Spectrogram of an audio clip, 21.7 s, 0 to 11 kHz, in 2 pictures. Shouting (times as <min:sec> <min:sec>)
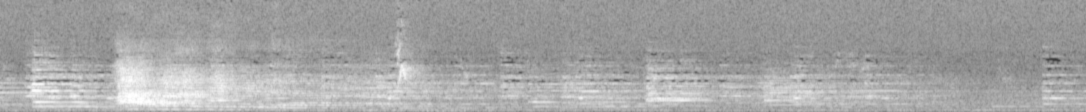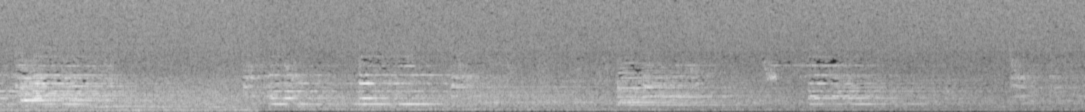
0:01.2 0:04.4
